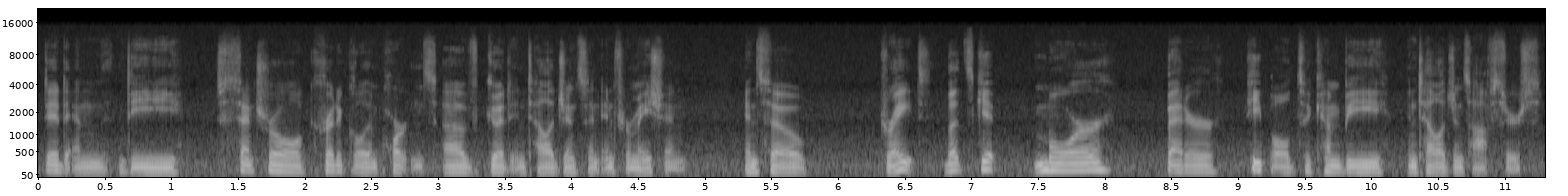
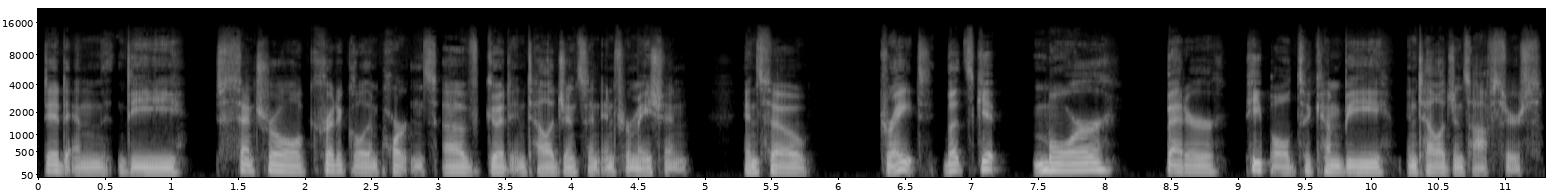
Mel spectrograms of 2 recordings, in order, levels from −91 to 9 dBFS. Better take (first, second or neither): second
